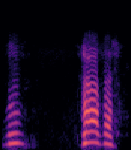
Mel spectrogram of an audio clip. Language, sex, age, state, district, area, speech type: Marathi, male, 30-45, Maharashtra, Washim, urban, conversation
